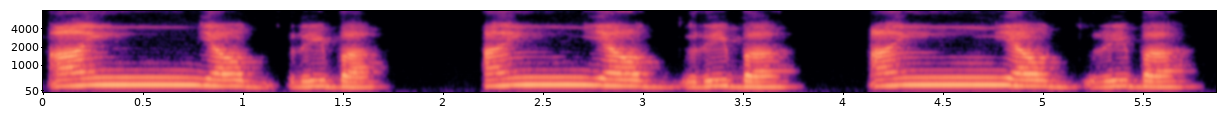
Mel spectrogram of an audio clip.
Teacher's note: या को मिलाएंगे अलिफ के साथ और गुन्ना करेंगे। ठीक है, ये तो हो गया इदगाम मा गुन्ना।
